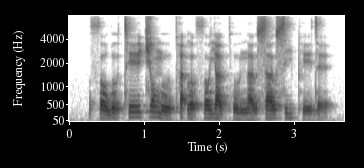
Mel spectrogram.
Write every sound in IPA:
θ ɔ˨ w o̰˦˨ ʊ̯ tʰ e˦ ɪ̯ t͡ɕ ɔ˦ m o˨ ʊ̯ pʰ ä˦ ʔ l ɔ̰˦˨ θ ɔ˦ j a̰˦˨ ʊ̯ pʰ o˨ ʊ̯ n a˨ ʊ̯ s a˦ ʊ̯ s i˦ pʰ e˨ d ɛ̰˦˨

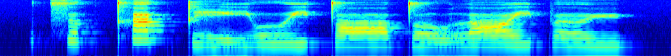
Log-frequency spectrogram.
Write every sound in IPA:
t͡s ʊ˥ k̚ t̪ʰ ɐ˥ k̚ t̪ iː˨˩ j uː˧ j t̪ ɔː˧ t̪ o˨˩ w l ɔː˥ j p ɵ˧ ɥ

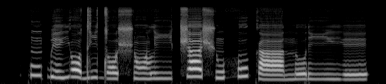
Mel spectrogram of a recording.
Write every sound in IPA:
kʷ ũ˦ ɓ e˧ j ɔ˦˨ d i˧ d ɔ˨ ʃ ɔ̃˨ l iː˨ t͡ʃ a˦ ʃ ũ˧ h o˦ k aː˨ n o˧ ɾ iː˧ j e˧

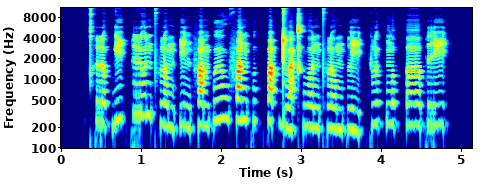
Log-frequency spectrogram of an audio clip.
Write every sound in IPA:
kʰ r o˨˩ k̚ j i˥˩ ʔ p r u˥˩ n pʰ l o˩˦ m ʔ i˨˩ n f a˧ m p ɯː˥˩ w f a˥˩ n k u˦˥ k̚ p a˦˥ p̚ d u˩˦ a̯ kʰ w o˧ n pʰ l o˧ m p l iː˨˩ t̚ k l u˥˩ k̚ ŋ o˥˩ k̚ ʔ ɤː˥˩ p r i˥˩ t̚

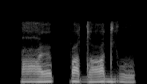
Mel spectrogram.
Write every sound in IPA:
ʕ ɜ pː ɪ dˤ ɑ d j ʊ

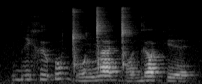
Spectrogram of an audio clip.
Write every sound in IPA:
d̪ i˧ xʲ u˧ ʔ u˦ ɡ͡ǀ o˨ ŋ͡ǀ æ˧ ɡ͡ǀ ɒ˨ ɡʲ ɒ˧ kʲ e˨

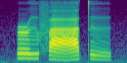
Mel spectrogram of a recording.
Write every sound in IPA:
ɹ ɨ˧ f aː˨˩˦ t̪ ɨ˨˩

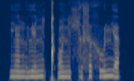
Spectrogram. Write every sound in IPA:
j ɛ̃ n o̤ lʲ ɐ ɲ ɐ ǃʼ õ ɲ ə ç ə̤ s ə x u nʲ a

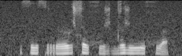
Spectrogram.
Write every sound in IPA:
θ i θ r ə˞ ɭ s ɛ xʷ ɐ ʒ d ə ʒ ɲ ə xʷ a

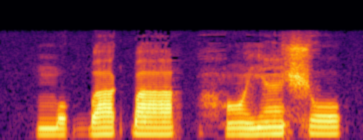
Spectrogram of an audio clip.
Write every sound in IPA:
m o˧ ɡ͡b a˦ k͡p a˦ | h ɔ̃˧ j ɛ̃˦ ʃ o˦

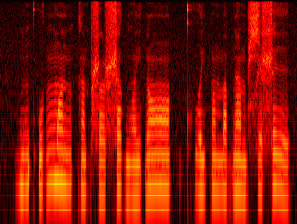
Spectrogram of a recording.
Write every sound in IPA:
b ũ kʷʼ a ŋ͡m ɔ̃ n k ã p ʂ ɔ ʂ ɐ ɡʷ ã j ɗ ɔ̃ | kʷʰ a j p ɐ̃ m a b ɾ ã b ɕ ɐ ʂ ɪ

